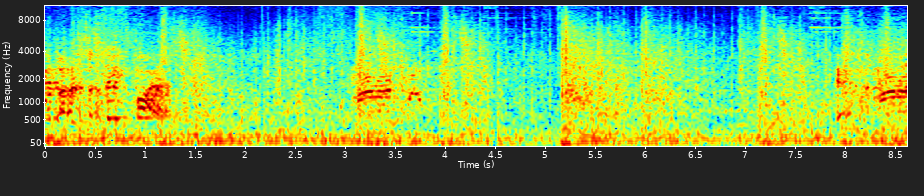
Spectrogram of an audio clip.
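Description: Battle din in the strategy game R.U.S.E: continuous heavy artillery booms and gunfire rolling close and loud, dense and unbroken, with voices partly buried in the noise.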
